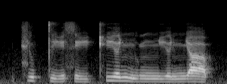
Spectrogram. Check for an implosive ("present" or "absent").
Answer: absent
